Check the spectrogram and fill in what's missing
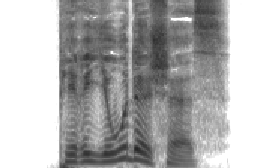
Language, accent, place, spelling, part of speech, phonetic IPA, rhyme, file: German, Germany, Berlin, periodisches, adjective, [peˈʁi̯oːdɪʃəs], -oːdɪʃəs, De-periodisches.ogg
- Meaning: strong/mixed nominative/accusative neuter singular of periodisch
